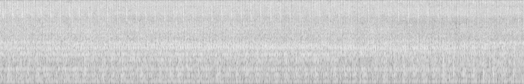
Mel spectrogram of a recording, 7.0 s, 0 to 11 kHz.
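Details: 1998 Honda Civic with a light, busy tinny rattle at about four per second over a steady idle; cause not yet traced.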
